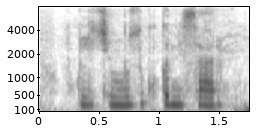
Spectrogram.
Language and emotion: Russian, neutral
